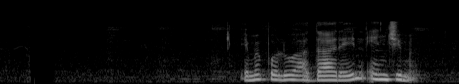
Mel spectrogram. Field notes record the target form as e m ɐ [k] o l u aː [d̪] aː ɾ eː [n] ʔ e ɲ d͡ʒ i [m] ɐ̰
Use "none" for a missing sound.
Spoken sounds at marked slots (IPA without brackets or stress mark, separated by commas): p, d̪, n, m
